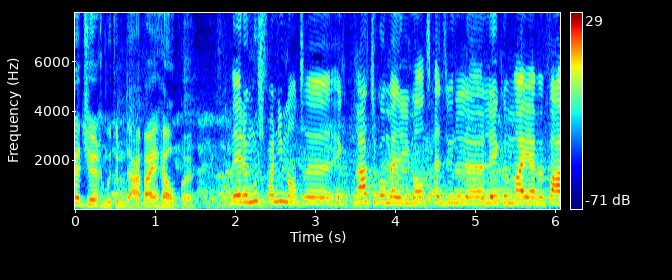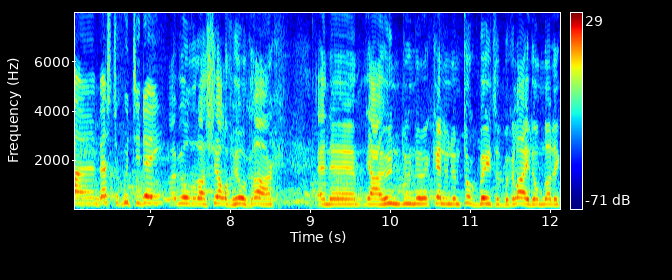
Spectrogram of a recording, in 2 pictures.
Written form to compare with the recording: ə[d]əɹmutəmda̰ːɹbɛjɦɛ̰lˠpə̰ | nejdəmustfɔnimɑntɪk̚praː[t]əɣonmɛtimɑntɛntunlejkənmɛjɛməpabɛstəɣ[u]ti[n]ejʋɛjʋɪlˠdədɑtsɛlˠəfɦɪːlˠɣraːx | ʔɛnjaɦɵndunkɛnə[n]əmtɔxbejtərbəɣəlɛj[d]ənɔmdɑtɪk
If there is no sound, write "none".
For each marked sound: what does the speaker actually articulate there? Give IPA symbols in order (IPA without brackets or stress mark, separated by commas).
d͡ʒ, t, u, d, n, d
